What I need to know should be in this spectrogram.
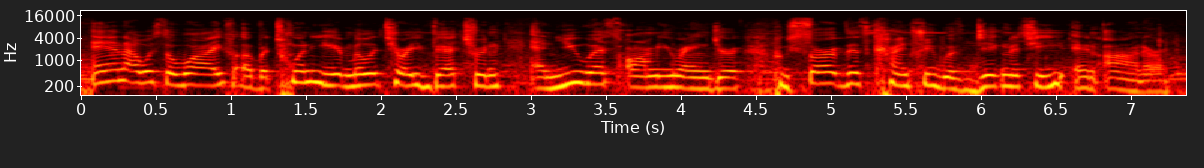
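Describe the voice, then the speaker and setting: A woman talks at a fairly quick pace with hardly any pauses, in a medium pitch with ordinary variation. Her loudness stays very even, against noticeable background noise. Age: 60s. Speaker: retired nurse and activist speaker. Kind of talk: prepared speech at a rally. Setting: outdoors at a protest.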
